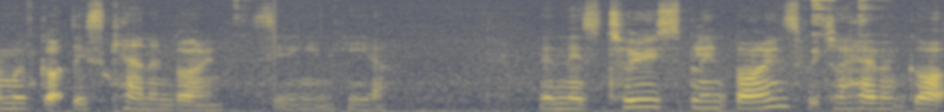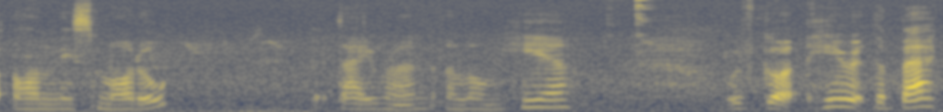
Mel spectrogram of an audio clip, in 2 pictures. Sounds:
speech

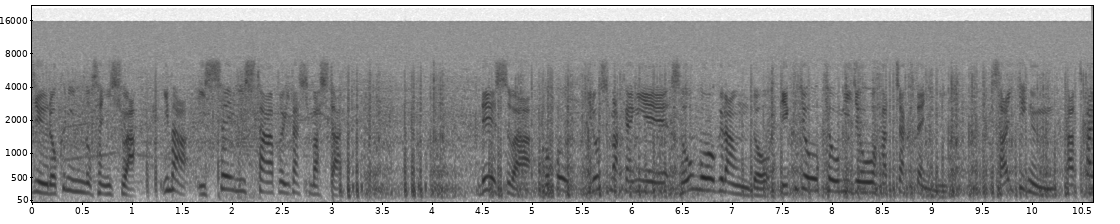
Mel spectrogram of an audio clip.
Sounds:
run
speech

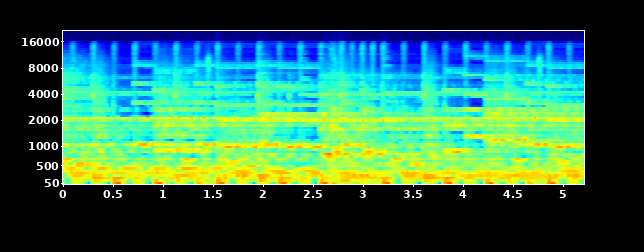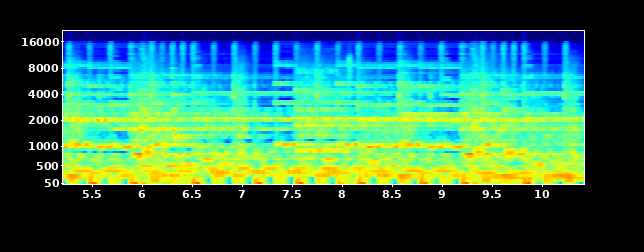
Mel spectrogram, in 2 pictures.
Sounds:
music

